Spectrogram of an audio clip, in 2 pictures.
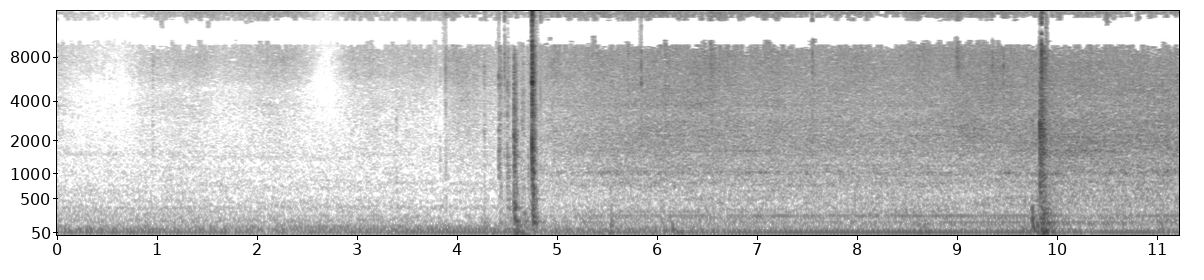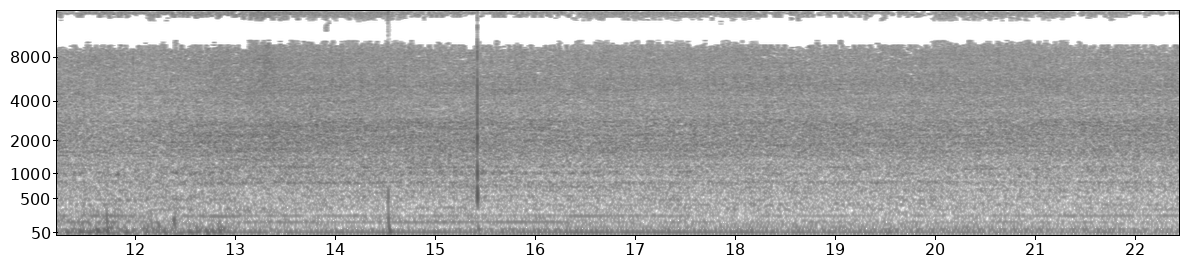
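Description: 2022 Mercedes-AMG GLA45's turbocharged four-cylinder engine idling steadily. The car door clicks open about five seconds in and shuts with a heavy thump about ten seconds in.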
